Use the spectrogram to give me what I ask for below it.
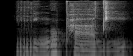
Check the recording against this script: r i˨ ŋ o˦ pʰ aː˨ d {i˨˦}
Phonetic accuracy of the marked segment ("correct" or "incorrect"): correct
